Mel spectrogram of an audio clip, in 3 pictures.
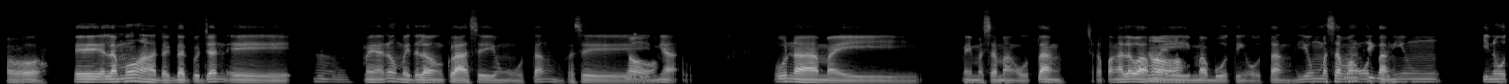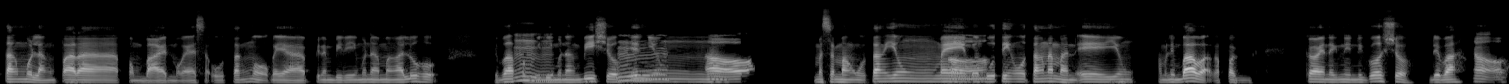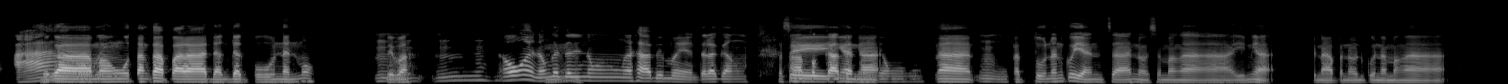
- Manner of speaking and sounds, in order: dog barking; other background noise
- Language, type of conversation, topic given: Filipino, unstructured, Paano mo hinahati ang pera mo para sa gastusin at ipon?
